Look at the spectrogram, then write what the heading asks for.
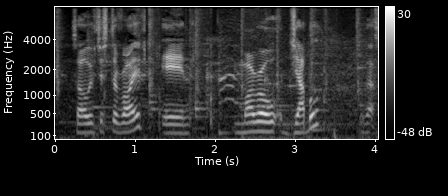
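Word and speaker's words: Morro Jable: this is magic so we've just arrived in Moro jabble that's how it's pronounced part up birth Rover here beautiful little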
